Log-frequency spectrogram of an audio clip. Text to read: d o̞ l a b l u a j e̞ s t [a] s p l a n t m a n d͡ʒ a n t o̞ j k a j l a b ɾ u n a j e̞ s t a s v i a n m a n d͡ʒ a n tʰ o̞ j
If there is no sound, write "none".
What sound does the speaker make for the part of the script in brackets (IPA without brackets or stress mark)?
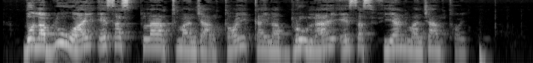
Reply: a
